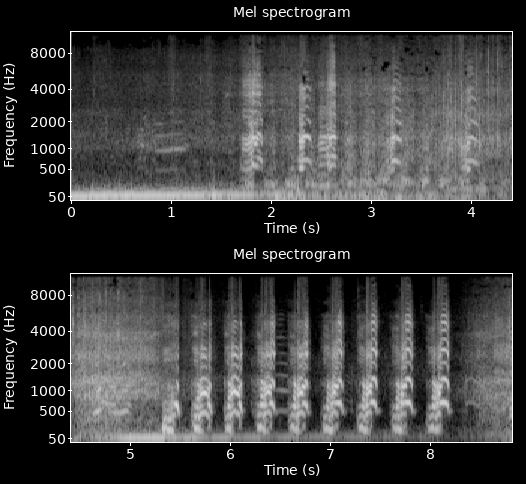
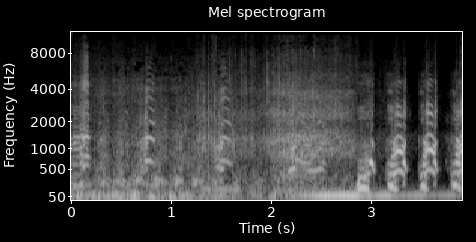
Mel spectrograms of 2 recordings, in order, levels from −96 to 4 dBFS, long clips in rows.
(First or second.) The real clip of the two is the second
